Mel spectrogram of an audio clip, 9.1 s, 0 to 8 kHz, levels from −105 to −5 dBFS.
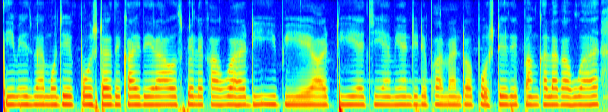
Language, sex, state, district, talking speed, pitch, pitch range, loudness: Hindi, male, Maharashtra, Solapur, 210 wpm, 215 Hz, 215-220 Hz, -28 LUFS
